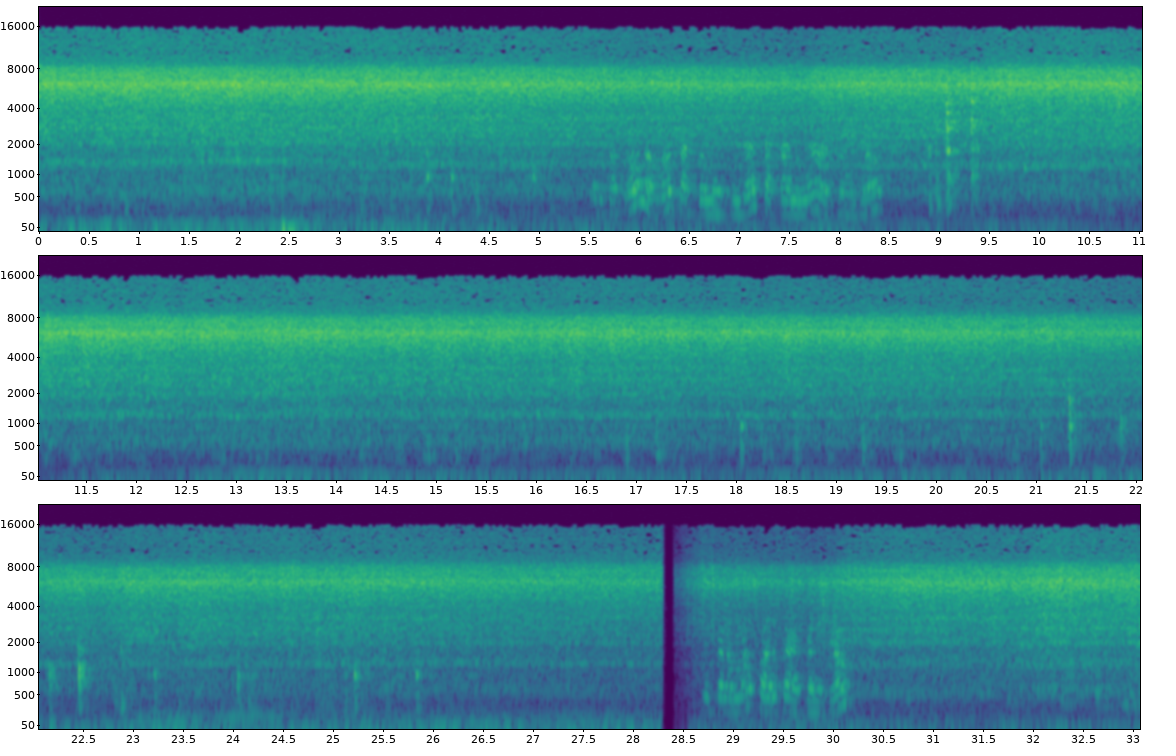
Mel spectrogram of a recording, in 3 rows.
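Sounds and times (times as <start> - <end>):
vegetables sizzling in hot oil: 0.0 - 33.0
spatula knocking and scraping pot: 2.2 - 5.3, 8.8 - 15.6, 16.3 - 26.0.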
